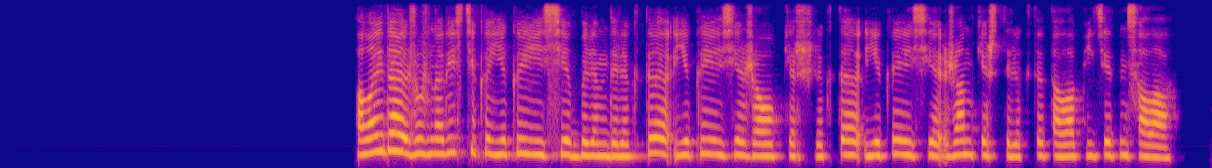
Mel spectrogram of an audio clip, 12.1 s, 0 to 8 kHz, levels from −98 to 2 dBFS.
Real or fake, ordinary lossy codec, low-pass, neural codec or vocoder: fake; none; 7.2 kHz; codec, 16 kHz, 4 kbps, FunCodec, trained on Chinese and English, 50 frames a second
